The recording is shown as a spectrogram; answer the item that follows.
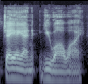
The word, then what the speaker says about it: January: I say January, which is Janury. I don't say January.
